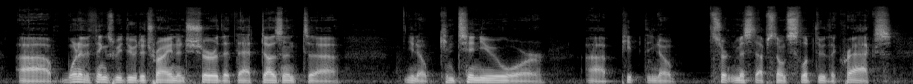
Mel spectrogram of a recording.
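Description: Speaking at a moderate pace, a man with a very deep, low pitch shows ordinary pitch variation. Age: 40s. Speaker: restaurant manager. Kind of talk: casual chat.

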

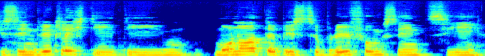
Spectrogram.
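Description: A man with a Swiss accent speaks at a very slow pace and a high pitch. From Switzerland. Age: 40s. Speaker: railway firefighter. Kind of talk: interview.

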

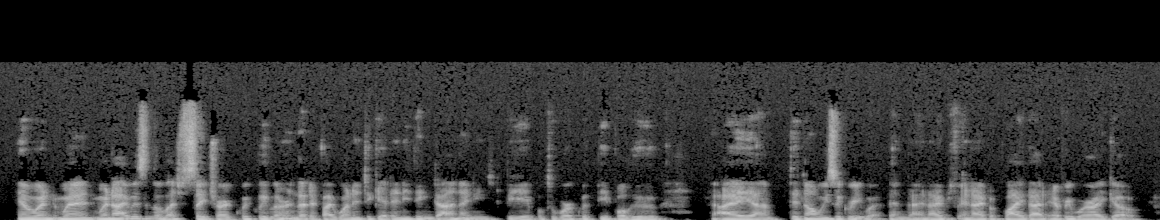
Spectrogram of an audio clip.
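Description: Very fast and somewhat breathy, the voice has a dark, mellow tone, fairly even intonation and a General American accent. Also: man, medium pitch for a man. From Colorado, Littleton. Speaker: university president, former state legislator. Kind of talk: interview.

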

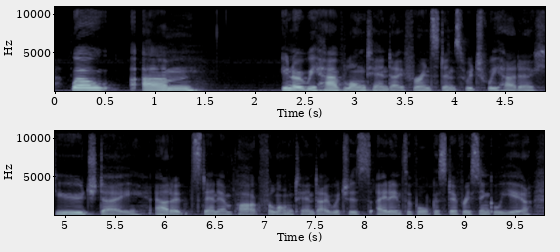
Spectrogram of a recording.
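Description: Speaking at a moderate pace with an Australian accent, a woman has a very deep, low-pitched voice and ordinary pitch variation. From Australia, rural southeast Queensland. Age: 30s. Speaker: veterans retreat operator. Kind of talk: casual interview. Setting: studio.

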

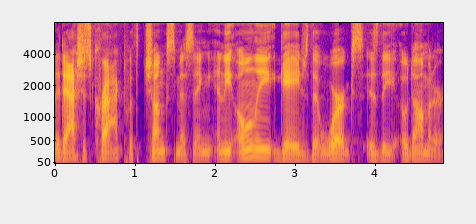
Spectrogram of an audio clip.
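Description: Plain reading aloud, intonation fairly even

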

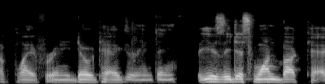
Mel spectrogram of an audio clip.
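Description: A man with a normal speaking voice and medium pitch at a fairly quick pace, dry and close with no echo. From Oregon. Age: 40s. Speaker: deer hunter. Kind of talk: casual interview.

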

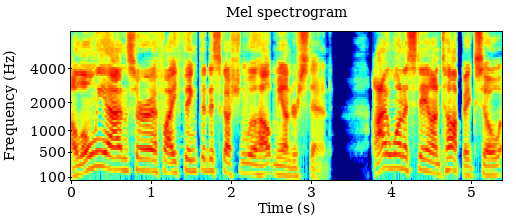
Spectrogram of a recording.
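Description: Lively intonation runs through a natural reading voice. Behind it, all is quiet.

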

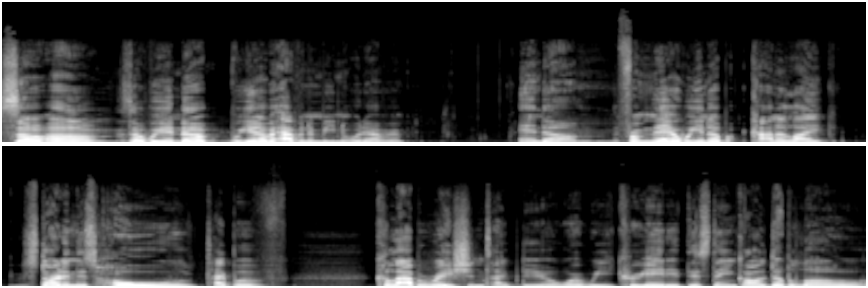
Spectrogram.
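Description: On a very clean recording with a silent background, a man in a plain, everyday voice speaks at a moderate pace and medium pitch with ordinary pitch variation. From St. Louis, Missouri. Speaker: singer-songwriter. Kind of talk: casual chat. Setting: studio.

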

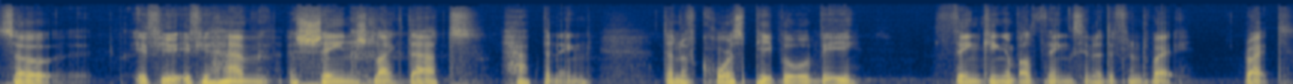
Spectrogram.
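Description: A man's medium-pitched voice with a Swedish accent, at a moderate pace with ordinary pitch variation, in a dry, close recording with no echo. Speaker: podcast host. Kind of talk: casual chat.

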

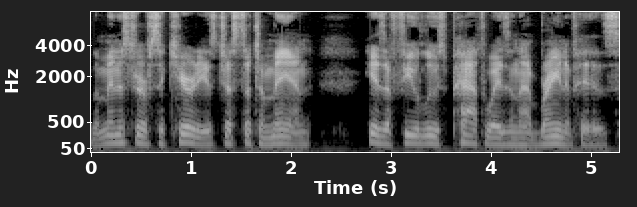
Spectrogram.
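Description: A man with a medium-pitched voice speaks at a moderate pace with fairly even intonation, on a very clean recording with a silent background. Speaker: author and podcaster. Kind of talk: literary audiobook reading of a sci-fi novel chapter; casual commentary. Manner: measured, expressive narration, doing character dialogue; conversational, filler-heavy, halting.

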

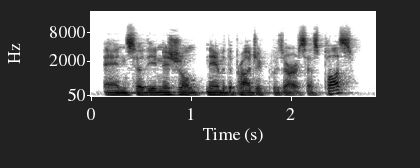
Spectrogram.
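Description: With an American accent, a man speaks in a very deep, low, monotone voice. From US Northeast, Massachusetts. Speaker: tech startup co-founder. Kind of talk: interview.

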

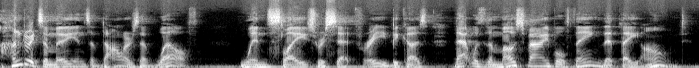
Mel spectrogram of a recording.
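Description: The speaker has an American accent and talks at a fairly slow pace. Audible room echo and music in the background accompany the voice. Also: man, medium pitch for a man, ordinary pitch variation. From Middle Tennessee, US South (Murfreesboro). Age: 60s. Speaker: historian and professor. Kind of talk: panel discussion.

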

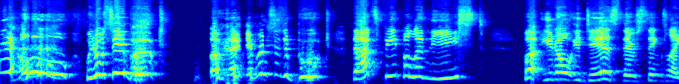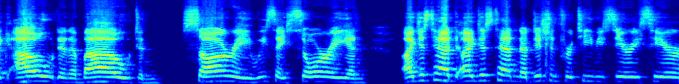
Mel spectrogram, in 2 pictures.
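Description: Speaking at a moderate pace with a Canadian accent, a woman uses a high pitch with very wide pitch swings and big swings in loudness. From Manitoba, Canada. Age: 60s. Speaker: actress. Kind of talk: interview. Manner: animated.

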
